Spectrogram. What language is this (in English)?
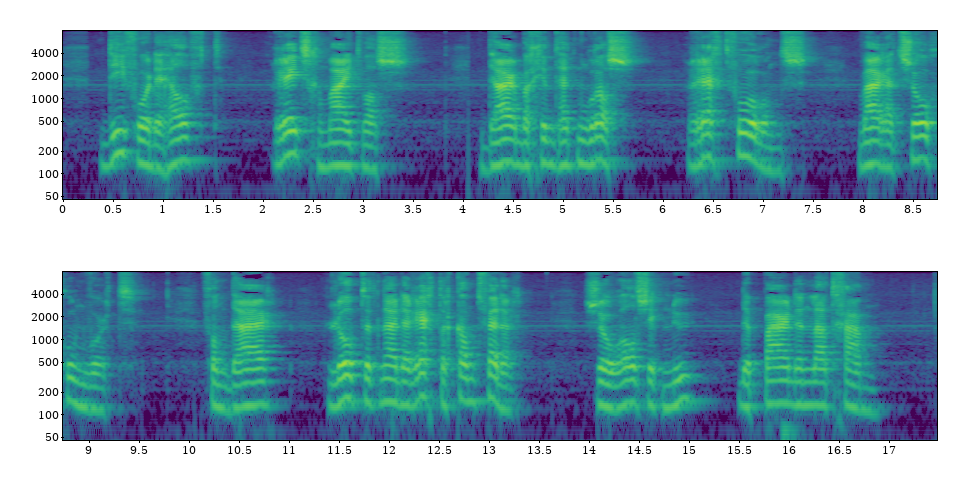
Dutch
